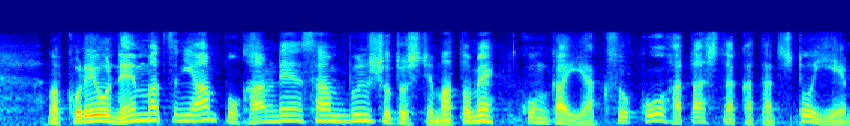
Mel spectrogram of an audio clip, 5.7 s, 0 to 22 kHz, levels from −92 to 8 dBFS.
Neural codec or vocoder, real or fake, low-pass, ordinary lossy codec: codec, 16 kHz, 1 kbps, X-Codec, WavLM features, trained on Multilingual LibriSpeech; fake; none; none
